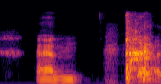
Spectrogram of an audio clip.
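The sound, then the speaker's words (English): A few harsh bursts of coughing and throat clearing, a short voiced rasp followed by a sharper, louder cough, with brief silences between them. “I do apologize for the coughing.”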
